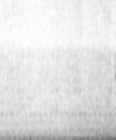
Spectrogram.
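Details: Mercedes that would not crank even with a new battery, started after repair of the starter motor's brush contact. A low, steady idle rumble with no misses, clicks or grinding. Running normally.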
